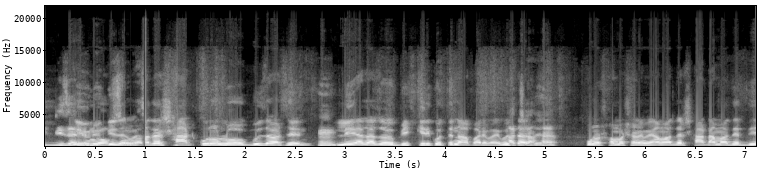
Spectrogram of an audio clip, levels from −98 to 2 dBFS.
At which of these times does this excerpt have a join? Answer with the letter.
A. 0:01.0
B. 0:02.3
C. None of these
A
